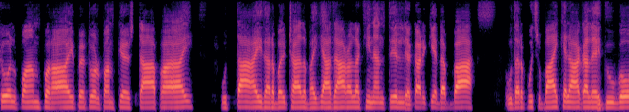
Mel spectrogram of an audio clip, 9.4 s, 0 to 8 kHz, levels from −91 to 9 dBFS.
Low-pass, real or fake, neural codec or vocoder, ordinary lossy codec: none; fake; codec, 16 kHz, 0.5 kbps, X-Codec, WavLM features, trained on Multilingual LibriSpeech; none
